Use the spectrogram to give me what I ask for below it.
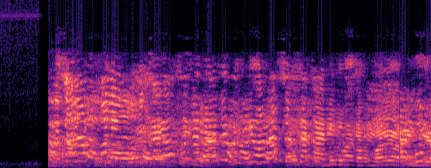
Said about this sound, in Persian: صدای گریه و ناله شماره از دختران محصل انستیتوت های طبی در افغانستان است که امروز پشت درهای بسته این انستیتوت ها قرار گرفتند.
